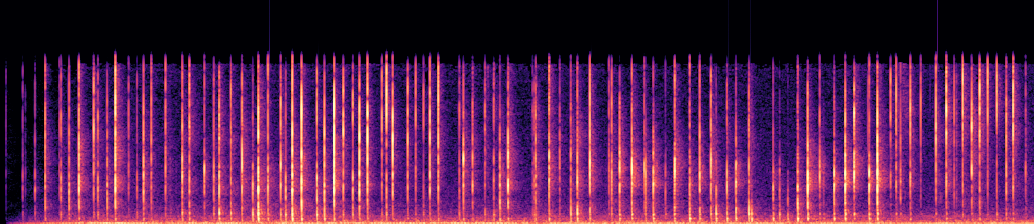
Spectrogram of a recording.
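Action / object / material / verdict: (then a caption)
tap / hard plastic handheld game console / plastic / none. A small red and silver Nintendo DS Lite style handheld game console with a hard plastic shell, closed, is tapped and scratched with long painted nails. Rapid, dense, bright plastic clicks and scratchy rustles continue throughout over a steady low hum. Each tap is short and dry, with no ring.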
